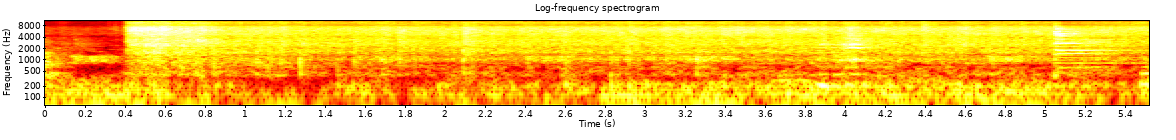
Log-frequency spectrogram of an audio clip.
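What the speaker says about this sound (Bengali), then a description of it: "তেলে দিয়ে দিব পেঁয়াজ কুচি আর কাঁচা লঙ্কা কুচি একসাথে দিয়ে দেবো" Chopped onion and green chilli hit hot oil in a pan, a sudden loud sizzle that bursts in after a short quiet start and then hisses steadily and close, with faint stirring scrapes and no talking.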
